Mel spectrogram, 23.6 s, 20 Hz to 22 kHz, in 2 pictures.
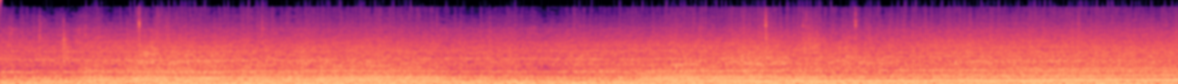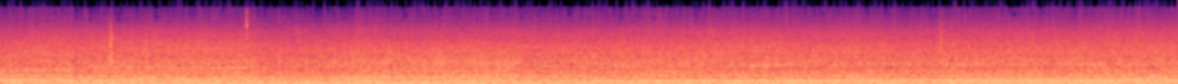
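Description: VW Golf GTI TCR's turbocharged 2.0-litre four-cylinder engine pulling hard under acceleration, heard from inside the cabin over road and wind noise. Its note climbs slowly, with a few shifts in pitch along the way.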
